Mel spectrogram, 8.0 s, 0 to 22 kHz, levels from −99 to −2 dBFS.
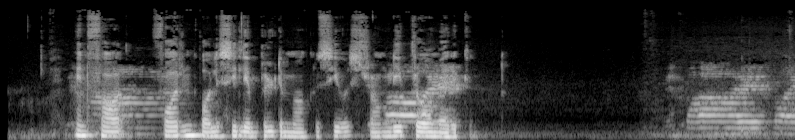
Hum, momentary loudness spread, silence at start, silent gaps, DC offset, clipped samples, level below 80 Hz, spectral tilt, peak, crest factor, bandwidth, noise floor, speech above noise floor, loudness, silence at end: none; 15 LU; 0.75 s; none; under 0.1%; under 0.1%; -52 dBFS; -6.5 dB/octave; -2 dBFS; 18 dB; 14.5 kHz; -66 dBFS; 49 dB; -19 LUFS; 0 s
